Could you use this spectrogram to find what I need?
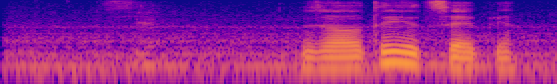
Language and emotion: Russian, neutral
